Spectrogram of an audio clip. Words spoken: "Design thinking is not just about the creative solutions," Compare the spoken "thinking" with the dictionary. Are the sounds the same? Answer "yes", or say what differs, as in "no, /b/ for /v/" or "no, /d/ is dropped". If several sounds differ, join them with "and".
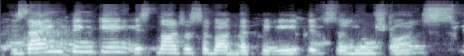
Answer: no, /t/ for /θ/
